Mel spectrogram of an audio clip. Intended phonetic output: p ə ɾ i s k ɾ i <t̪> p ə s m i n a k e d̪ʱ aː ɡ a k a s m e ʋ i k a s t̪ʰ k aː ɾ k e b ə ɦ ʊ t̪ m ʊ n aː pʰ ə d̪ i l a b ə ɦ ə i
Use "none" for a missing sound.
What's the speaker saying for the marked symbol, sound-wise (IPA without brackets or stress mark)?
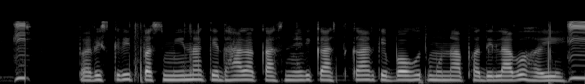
t̪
